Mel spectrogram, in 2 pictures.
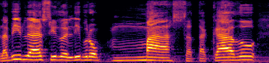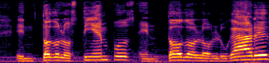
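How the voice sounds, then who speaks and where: A man's very slow speech, fairly high in pitch with ordinary pitch variation. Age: 60s. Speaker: pastor. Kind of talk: sermon. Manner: halting.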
